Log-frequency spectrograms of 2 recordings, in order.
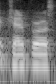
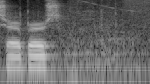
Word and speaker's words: Cerberus: I want to say Kerberos because that's how you say it. But they say Cerberus in the game, so it's Cerberus.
